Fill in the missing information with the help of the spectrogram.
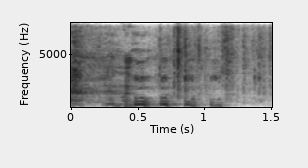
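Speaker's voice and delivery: burst of laughter. Real, not acted. Laughs mid-sentence.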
